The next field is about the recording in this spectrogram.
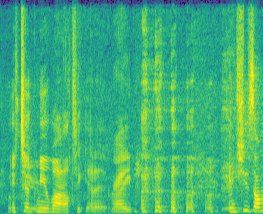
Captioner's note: laughs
